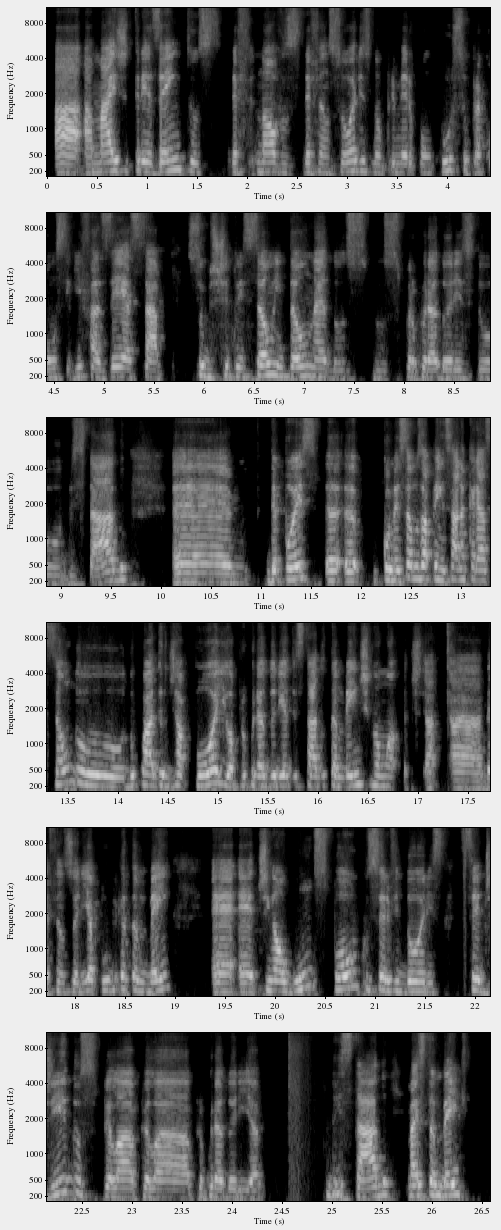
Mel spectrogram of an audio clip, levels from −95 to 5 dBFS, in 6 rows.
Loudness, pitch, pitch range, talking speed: -27 LUFS, 190 Hz, 170-210 Hz, 145 wpm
